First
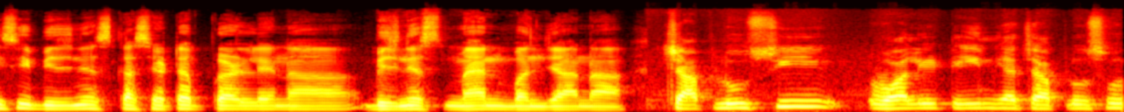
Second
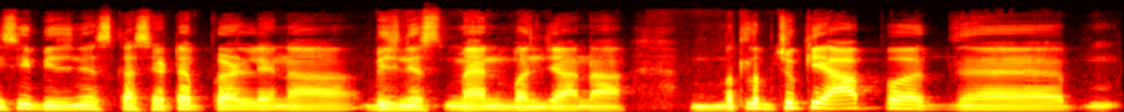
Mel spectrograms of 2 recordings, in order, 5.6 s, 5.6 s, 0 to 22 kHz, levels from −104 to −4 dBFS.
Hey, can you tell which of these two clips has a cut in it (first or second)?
first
